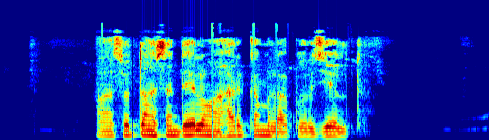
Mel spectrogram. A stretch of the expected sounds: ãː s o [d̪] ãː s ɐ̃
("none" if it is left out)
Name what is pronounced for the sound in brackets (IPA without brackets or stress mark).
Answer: t̪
